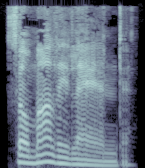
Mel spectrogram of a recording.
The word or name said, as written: Somaliland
